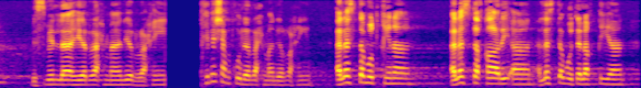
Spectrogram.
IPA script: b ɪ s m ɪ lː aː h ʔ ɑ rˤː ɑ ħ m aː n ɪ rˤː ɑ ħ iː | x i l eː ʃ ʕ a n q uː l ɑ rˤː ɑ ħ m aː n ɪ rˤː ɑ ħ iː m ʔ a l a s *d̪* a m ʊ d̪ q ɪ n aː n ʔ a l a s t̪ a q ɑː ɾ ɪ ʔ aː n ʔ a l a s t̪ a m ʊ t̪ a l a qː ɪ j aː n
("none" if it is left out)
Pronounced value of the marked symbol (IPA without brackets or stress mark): t̪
